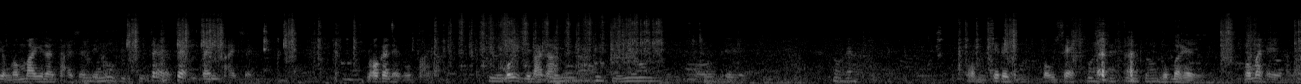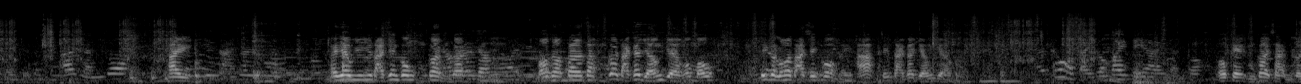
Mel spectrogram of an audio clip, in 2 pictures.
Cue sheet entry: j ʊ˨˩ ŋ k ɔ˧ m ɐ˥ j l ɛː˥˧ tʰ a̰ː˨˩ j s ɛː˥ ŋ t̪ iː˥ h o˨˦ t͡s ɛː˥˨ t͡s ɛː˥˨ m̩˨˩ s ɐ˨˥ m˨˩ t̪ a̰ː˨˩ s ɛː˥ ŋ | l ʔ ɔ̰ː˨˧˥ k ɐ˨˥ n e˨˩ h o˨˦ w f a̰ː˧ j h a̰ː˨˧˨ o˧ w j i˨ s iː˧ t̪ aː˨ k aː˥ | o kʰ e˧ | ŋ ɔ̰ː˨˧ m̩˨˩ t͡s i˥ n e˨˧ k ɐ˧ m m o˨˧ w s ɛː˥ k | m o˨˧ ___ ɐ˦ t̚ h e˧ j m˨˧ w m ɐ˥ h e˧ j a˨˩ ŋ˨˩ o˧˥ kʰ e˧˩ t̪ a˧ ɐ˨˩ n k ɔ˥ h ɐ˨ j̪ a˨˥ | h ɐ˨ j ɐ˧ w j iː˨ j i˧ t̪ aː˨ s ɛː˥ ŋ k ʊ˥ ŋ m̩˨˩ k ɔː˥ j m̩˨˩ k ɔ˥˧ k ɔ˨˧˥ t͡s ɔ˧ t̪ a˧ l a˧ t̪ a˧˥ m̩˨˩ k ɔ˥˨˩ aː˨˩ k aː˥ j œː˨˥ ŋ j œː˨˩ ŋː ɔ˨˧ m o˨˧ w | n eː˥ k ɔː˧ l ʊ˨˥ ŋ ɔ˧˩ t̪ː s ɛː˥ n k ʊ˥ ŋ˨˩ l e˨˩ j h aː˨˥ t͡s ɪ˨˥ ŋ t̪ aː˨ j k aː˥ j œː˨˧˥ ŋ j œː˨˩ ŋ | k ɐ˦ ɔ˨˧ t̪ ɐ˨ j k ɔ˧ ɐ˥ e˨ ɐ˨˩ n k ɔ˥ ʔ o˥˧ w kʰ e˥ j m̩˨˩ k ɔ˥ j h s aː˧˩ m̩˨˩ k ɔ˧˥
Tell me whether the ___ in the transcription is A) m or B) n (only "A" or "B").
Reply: A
